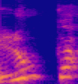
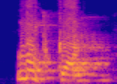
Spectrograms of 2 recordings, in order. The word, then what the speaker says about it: Lubka: ¿Cómo se dice, Lubka o Lubia? Sí. ¿Cómo se pronuncia tu nombre? Lubka. Lubka. Sí, en realidad me llamo Lubomira, pero bueno, Lubka es, sí.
